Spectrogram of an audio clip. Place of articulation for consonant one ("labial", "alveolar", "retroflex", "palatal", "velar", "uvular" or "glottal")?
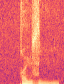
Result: uvular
